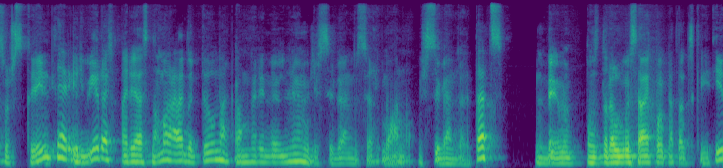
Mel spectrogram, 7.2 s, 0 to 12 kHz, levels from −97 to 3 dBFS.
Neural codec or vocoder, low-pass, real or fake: codec, 24 kHz, 1.5 kbps, HILCodec; 10.8 kHz; fake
